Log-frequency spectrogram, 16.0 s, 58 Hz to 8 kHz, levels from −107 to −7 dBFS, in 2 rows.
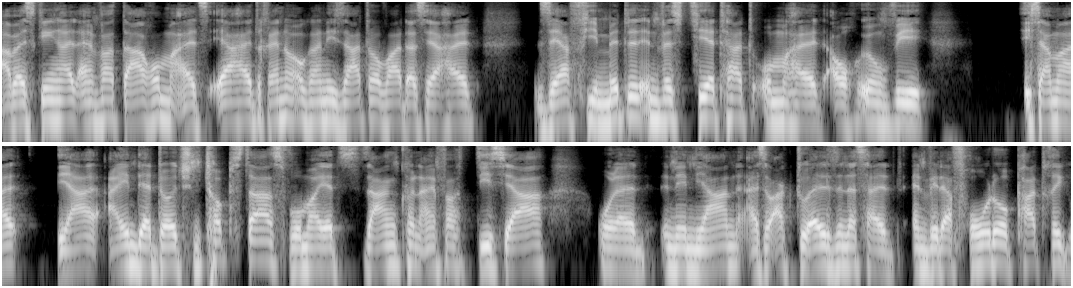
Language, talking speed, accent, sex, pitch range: German, 190 wpm, German, male, 110-125 Hz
